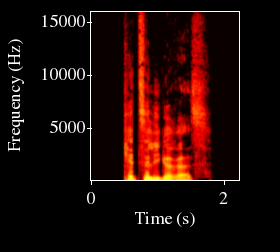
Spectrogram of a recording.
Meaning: strong/mixed nominative/accusative neuter singular comparative degree of kitzelig
- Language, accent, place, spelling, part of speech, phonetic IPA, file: German, Germany, Berlin, kitzeligeres, adjective, [ˈkɪt͡səlɪɡəʁəs], De-kitzeligeres.ogg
